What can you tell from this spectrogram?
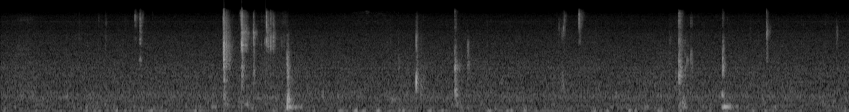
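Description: Scattered light clicks and taps of a plastic ruler, mechanical pencil and drawing paper being handled and shifted on a desk, with a quick cluster of them about two seconds in.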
